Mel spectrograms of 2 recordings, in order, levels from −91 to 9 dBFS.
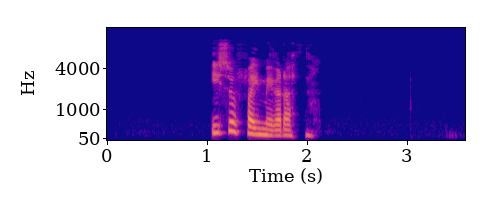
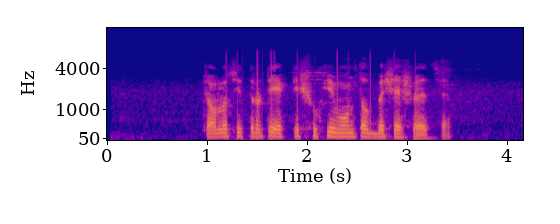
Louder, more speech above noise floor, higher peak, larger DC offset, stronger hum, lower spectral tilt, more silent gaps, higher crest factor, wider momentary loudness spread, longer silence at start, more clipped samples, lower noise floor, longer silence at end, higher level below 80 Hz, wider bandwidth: about the same, -25 LUFS vs -27 LUFS; first, 58 dB vs 41 dB; about the same, -8 dBFS vs -10 dBFS; neither; neither; second, -6 dB/octave vs -7.5 dB/octave; neither; about the same, 20 dB vs 20 dB; first, 19 LU vs 5 LU; about the same, 1.05 s vs 0.95 s; neither; first, -82 dBFS vs -67 dBFS; first, 1.5 s vs 0.7 s; second, -80 dBFS vs -54 dBFS; first, 10.5 kHz vs 7.6 kHz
